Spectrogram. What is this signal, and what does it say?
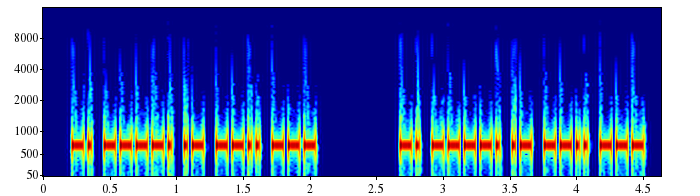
Morse code, heard as a keyed tone, about 40 wpm, 700 Hz. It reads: N9AZO N9AZO
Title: USA Call Signs - 5 Characters - Repeated 2x - 40wpm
